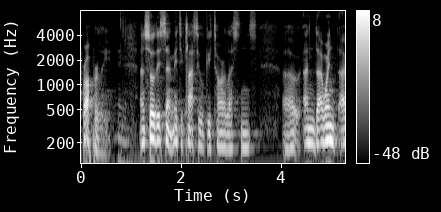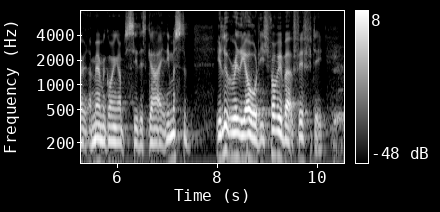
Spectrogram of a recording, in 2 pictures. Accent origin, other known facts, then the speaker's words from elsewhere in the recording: Darwen, North West England, United Kingdom; I grew up in Darwen, which is between Blackburn and Bolton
